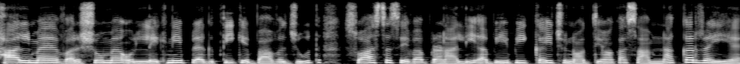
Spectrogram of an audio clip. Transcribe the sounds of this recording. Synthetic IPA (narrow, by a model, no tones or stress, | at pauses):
haːlmẽʋɐɾʃõmẽʔʊlːeːkʰnipɾɐɡət̪ikebaːʋəd͡ʒuːd̪swaːst̪ʰjəseːʋapɾɐɽ̃aːliʔɐbʱibʱikɐit͡ʃʊnɔːt̪ijõkasaːmnakɐɾːɐɦiɦɛː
